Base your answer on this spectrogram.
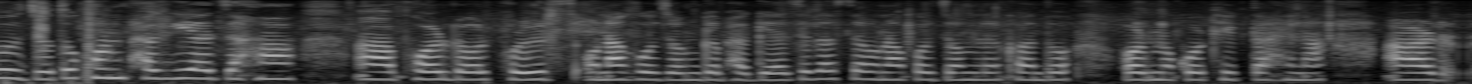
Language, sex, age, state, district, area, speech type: Santali, female, 18-30, West Bengal, Purulia, rural, spontaneous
